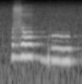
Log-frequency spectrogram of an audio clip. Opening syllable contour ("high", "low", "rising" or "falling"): high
